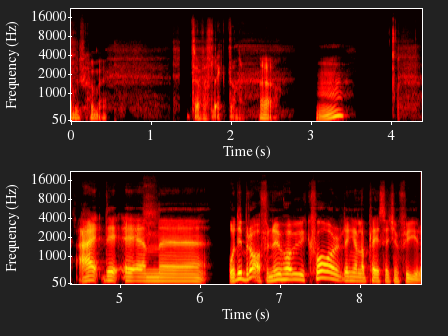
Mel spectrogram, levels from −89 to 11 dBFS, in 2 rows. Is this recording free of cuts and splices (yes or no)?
yes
